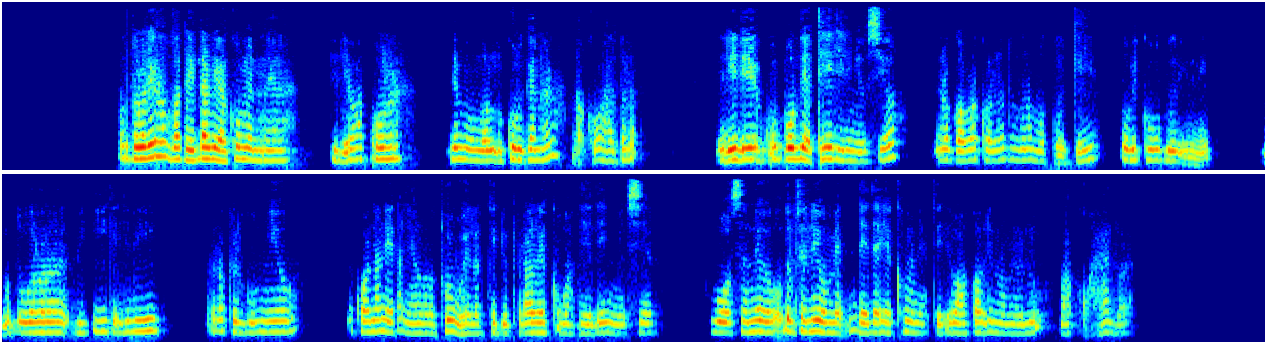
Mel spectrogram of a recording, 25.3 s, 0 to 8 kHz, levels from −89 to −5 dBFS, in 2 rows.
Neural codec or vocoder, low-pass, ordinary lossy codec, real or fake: codec, 16 kHz in and 24 kHz out, 0.4 kbps, LongCat-Audio-Codec, fine tuned four codebook decoder; 7.2 kHz; MP3, 32 kbps; fake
